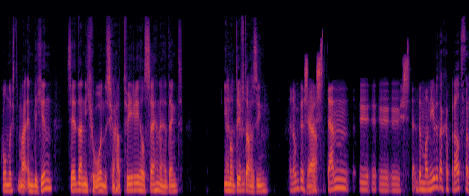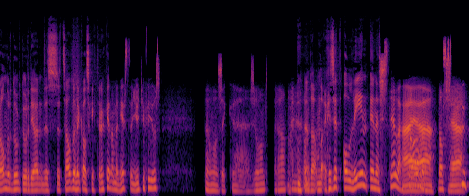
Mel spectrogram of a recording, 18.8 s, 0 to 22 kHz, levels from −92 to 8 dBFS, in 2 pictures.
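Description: Speech with three Bluetooth SBC bit pool drops, at 5.28–8.72 s, 11.55–15.32 s and 16.97 s to the end. In each, the treble dulls and gritty noise rises, consistent with the bit pool falling from 28 to about 5 (near 54 kbps) on a congested link.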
